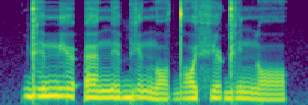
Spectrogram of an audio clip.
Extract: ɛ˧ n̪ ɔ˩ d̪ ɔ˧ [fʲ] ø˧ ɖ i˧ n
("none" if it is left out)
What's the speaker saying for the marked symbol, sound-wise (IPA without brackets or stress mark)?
fʲ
